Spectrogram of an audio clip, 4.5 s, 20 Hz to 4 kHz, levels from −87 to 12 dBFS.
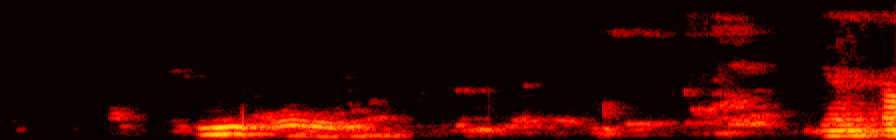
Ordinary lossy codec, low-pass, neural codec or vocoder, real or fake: AAC, 24 kbps; 3.6 kHz; none; real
